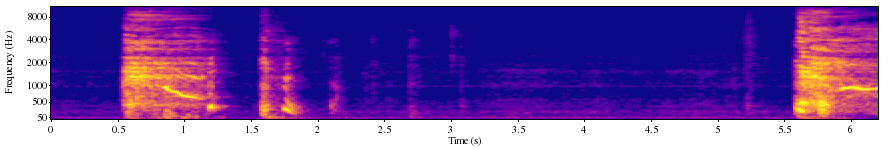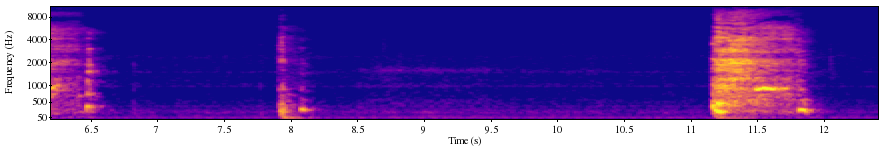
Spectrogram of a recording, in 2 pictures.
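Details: Night coughing fit at 12:30 am while unable to fall asleep: three harsh cough bursts, each followed by a short extra cough, in a quiet room.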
